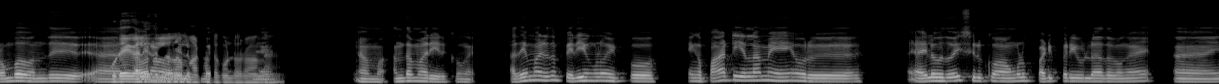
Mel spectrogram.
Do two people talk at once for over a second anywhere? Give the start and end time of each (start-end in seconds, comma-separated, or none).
1.1-2.7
